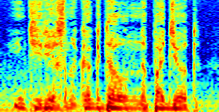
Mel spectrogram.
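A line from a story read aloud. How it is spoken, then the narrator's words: Whispered question. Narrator (Russian): шепотом спросил Вадим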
